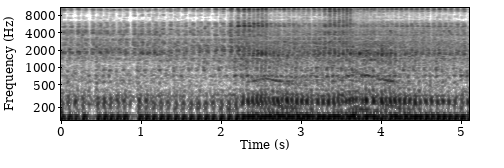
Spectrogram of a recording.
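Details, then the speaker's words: Honda GL100 CDI before its rebuild, with weak power and compression that is not very tight. A fast, even clatter rides over a low idle thump while the head sounds fairly quiet. The noisiest part is said to be the clutch, and the carburettor runs erratically. "Ini ngacau nih. Nah, itu suara mesinnya. Ee yang paling kedengar itu suara berisik dari kopling ya."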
